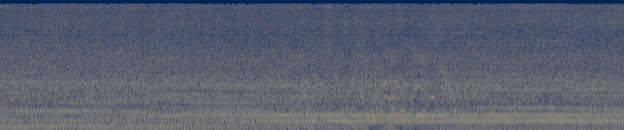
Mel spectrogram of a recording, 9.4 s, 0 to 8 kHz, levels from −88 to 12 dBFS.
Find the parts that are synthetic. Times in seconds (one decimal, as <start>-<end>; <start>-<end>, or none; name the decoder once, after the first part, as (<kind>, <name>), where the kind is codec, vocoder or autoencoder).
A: 4.5-6.8 (codec, DAC)

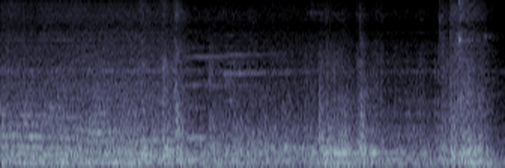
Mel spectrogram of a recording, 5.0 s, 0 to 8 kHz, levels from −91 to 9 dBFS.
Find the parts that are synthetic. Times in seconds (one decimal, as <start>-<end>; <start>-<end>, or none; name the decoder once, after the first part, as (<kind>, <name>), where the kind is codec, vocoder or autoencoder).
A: 0.0-1.0 (codec, DAC)

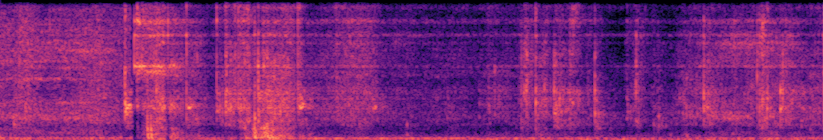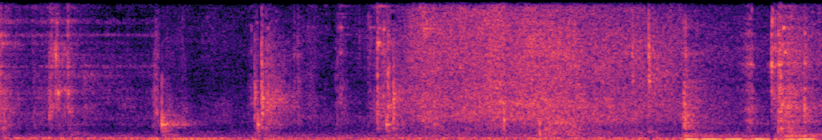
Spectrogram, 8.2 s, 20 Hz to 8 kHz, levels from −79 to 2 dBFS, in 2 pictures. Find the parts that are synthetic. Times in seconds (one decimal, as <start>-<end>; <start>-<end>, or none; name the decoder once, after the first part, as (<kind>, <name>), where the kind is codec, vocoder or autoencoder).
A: 0.8-4.9 (codec, HILCodec)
